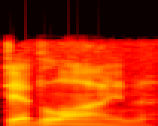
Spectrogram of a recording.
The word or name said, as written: deadline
